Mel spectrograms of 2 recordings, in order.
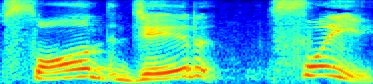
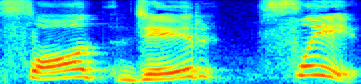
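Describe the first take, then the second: No difference in how they are said.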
